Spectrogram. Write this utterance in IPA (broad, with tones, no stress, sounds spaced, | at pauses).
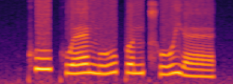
kʰ uː˥ kʷʰ ɛː˨˧ ŋ uː˨˥ p ɵ˧ n t͡sʰ uː˨˥ j ɛː˨˩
